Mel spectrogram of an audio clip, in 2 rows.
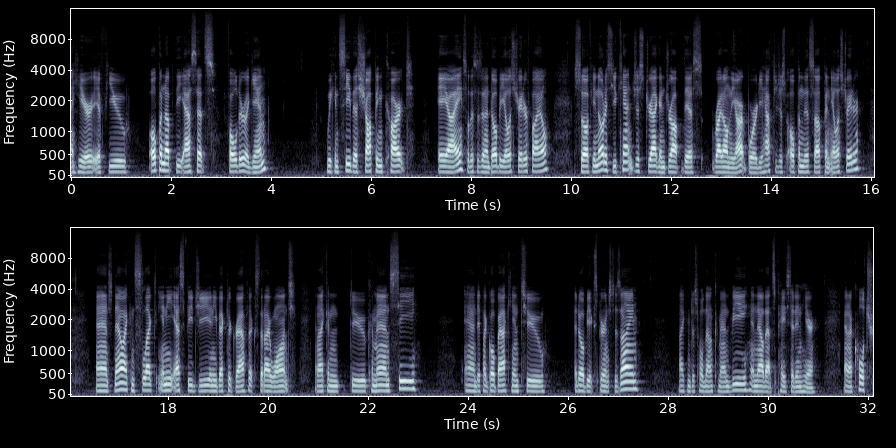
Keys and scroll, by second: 22.5 super+c, 29.0 super+v.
